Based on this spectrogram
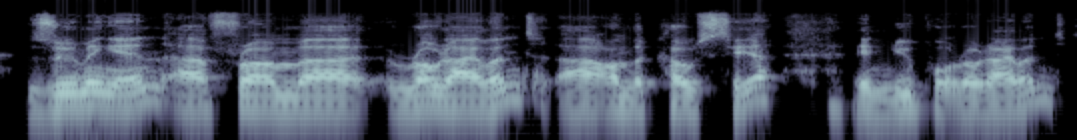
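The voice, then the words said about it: English accent. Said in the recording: “as your listeners will probably hear from my accent, I'm not a native New Englander. I'm originally from the old England”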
